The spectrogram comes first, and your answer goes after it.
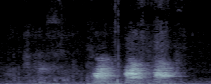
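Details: French Bulldog at a dog breeder in Okayama, Japan, giving three short, hoarse barks in quick succession, each a broad noisy burst, with quiet room background.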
